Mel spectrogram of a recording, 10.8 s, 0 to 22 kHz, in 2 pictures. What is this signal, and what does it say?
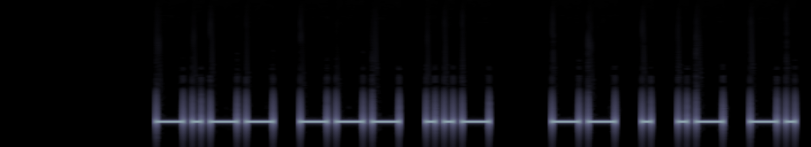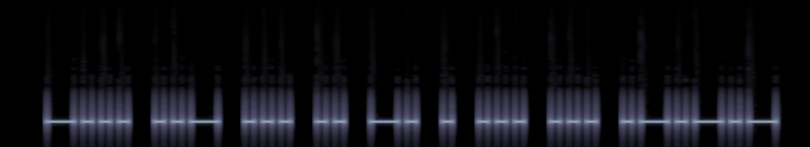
Morse code, heard as a keyed tone, about 20 wpm, 700 Hz. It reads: YOU MEAN BUSINESS.
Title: Sentences from Top 600 Words 20wpm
